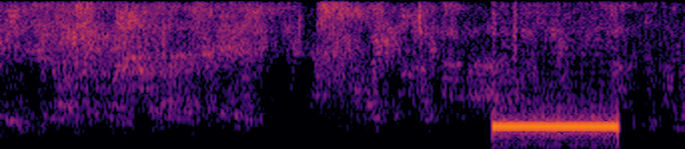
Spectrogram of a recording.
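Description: telephone busy signal tones

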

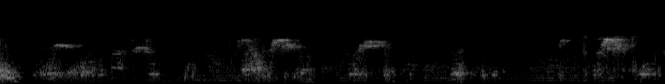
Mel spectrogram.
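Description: bird singing

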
